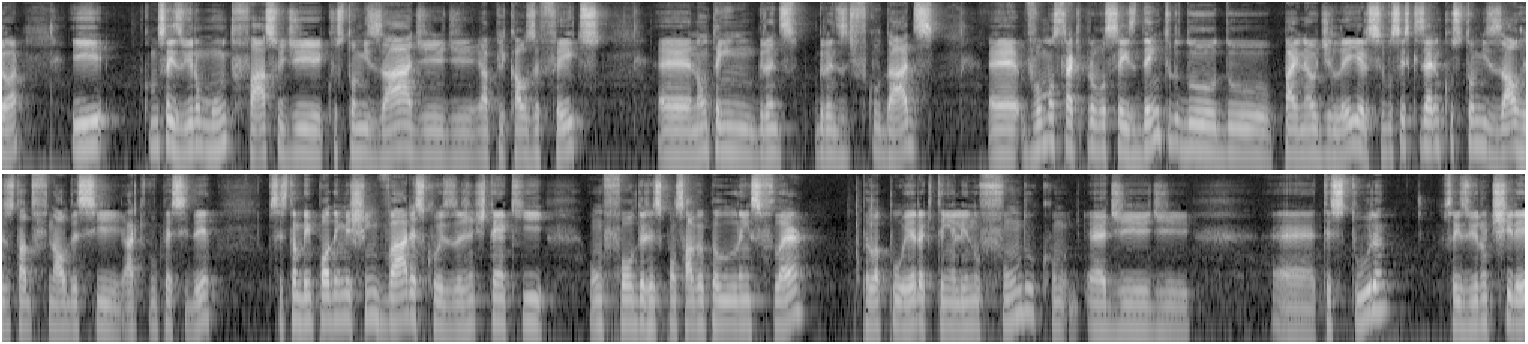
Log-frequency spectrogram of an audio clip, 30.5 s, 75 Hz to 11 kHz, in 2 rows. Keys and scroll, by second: 5.0 super+=.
